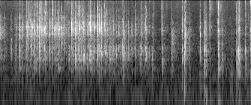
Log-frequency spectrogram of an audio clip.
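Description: A small pink translucent rubber spiky sensory ball is held in both hands while long nails scratch and tap its spikes and the hands squeeze it. A dense, crinkly scratching fills the first few seconds, then gives way to sharper, separate taps with bright clicky edges and very short decay.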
